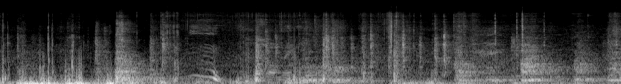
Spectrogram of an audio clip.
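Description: Handling noise from a camera being picked up and set down on a mortar spot board: loud bumps and rubbing in the first second or so, then lighter knocks and scrapes, with snatches of voice.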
